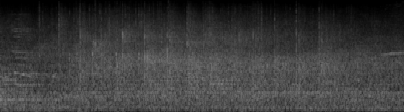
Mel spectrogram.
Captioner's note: audience applauding and cheering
